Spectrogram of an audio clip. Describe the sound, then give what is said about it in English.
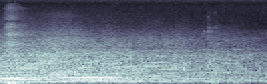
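A car driving in a video game: a steady, revving engine whir with a clear humming tone, holding level at first and then slowly fading, faint overall and with no talk. “All right, let's go. Getting out of here. Driving back to Morris.”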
